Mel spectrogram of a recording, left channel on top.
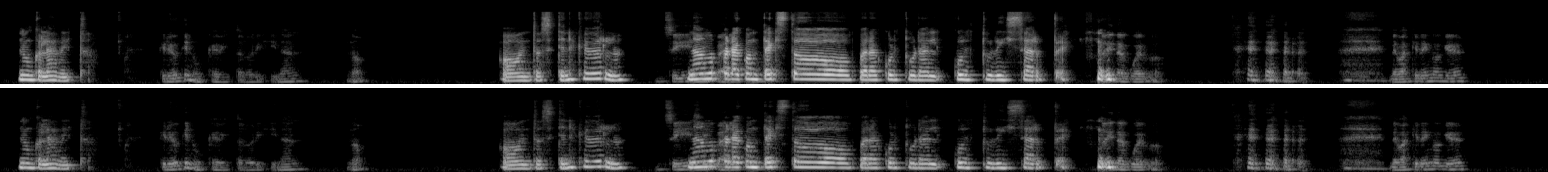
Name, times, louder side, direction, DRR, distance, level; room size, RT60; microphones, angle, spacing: voice 1, 0.2-0.9 5.0-6.3 6.9-10.7 11.0-11.2, left 3 dB, 50° left, 0.5 m, -20 dB
voice 2, 1.6-3.0 3.5-3.6 6.6-7.7 11.0-11.6 12.3-13.1 13.4-14.6, right 1 dB, 25° left, 1.3 m, -38 dB
2.4 x 2.4 x 2.9 m
head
